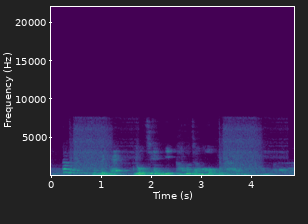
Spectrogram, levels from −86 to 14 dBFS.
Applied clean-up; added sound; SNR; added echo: none; Fire; 19 dB; reverberation time 0.9 s.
